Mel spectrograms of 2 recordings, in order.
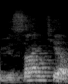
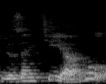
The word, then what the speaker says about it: Византия: есть вопросы по удалению Я говорю Византия потому что оно происходит это город Ну и слово это абсолютно искусственно поэтому никакого правильного ударения там быть не может его это слово никто в те времена не знал знали город поэтому удаление на букву кто-то считает что правильно говорить Византия ради Бога Ваше право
